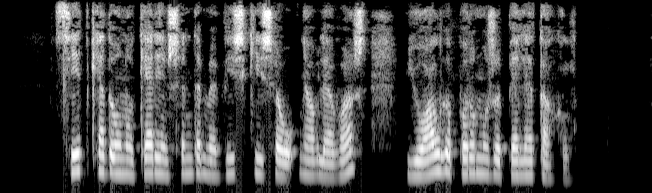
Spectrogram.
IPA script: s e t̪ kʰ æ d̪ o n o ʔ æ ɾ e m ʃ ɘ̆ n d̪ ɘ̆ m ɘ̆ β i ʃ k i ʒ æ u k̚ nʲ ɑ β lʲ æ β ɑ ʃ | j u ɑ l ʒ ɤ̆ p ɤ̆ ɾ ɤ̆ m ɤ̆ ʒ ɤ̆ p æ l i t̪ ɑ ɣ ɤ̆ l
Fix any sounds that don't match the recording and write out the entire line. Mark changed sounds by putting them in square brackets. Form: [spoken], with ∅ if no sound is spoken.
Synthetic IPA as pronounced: s e t̪ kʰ æ d̪ o n o [k] æ ɾ e [n] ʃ ɘ̆ n d̪ ɘ̆ m ɘ̆ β i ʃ k i [ʃ] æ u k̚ nʲ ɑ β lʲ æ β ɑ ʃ | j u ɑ l [ɣ] ɤ̆ p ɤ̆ ɾ ɤ̆ m ɤ̆ ʒ ɤ̆ p æ l [æ] t̪ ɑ ɣ ɤ̆ l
